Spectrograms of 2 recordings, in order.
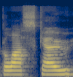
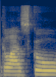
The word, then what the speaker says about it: Glasgow: Mostly just every now and again, I'd have little wind up videos of, like, Americans pronouncing Edinburgh that way instead of Edinburgh, or Glasgow instead of Glasgow.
